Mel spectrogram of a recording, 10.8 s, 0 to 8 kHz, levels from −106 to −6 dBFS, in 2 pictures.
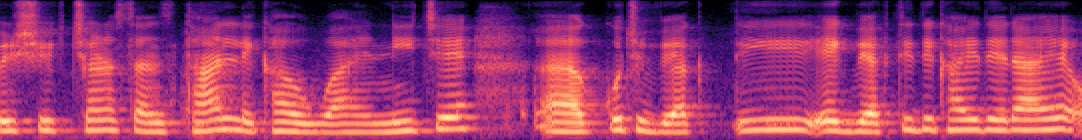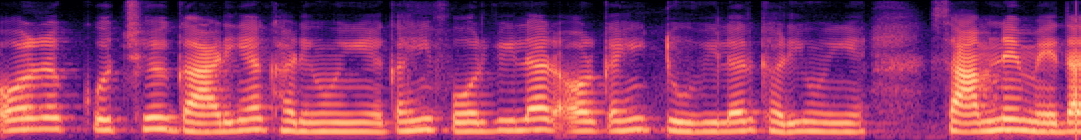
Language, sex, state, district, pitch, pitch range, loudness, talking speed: Hindi, female, Uttar Pradesh, Budaun, 205 Hz, 195-225 Hz, -20 LUFS, 190 wpm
